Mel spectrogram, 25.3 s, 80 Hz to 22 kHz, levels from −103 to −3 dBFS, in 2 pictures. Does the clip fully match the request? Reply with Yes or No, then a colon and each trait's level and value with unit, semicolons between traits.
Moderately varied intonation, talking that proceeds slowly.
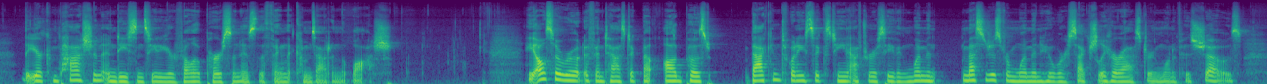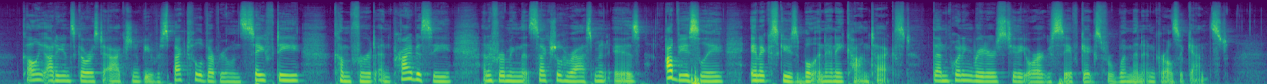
No: average, 3.2 semitones; average, 190 wpm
